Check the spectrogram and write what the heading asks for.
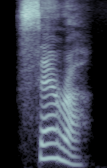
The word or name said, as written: sarah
